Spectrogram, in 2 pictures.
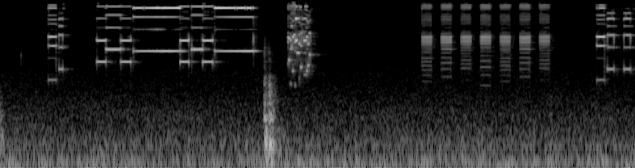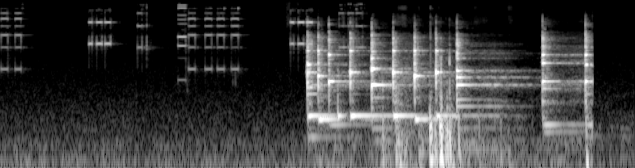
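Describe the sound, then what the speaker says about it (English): Several iPod touch devices chirp out a series of short electronic notification tones, scattered soft chimes at first, then a dense, louder cluster of overlapping beeps near the end. "That's why these notifications are like showing up."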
